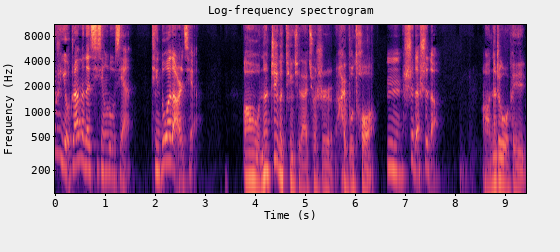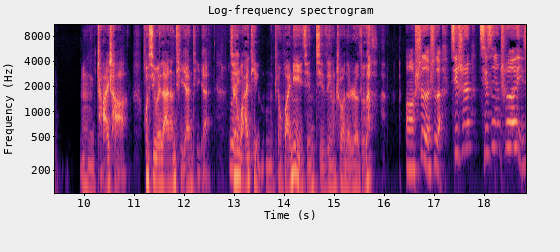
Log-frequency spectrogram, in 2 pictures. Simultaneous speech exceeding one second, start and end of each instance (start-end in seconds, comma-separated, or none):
none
